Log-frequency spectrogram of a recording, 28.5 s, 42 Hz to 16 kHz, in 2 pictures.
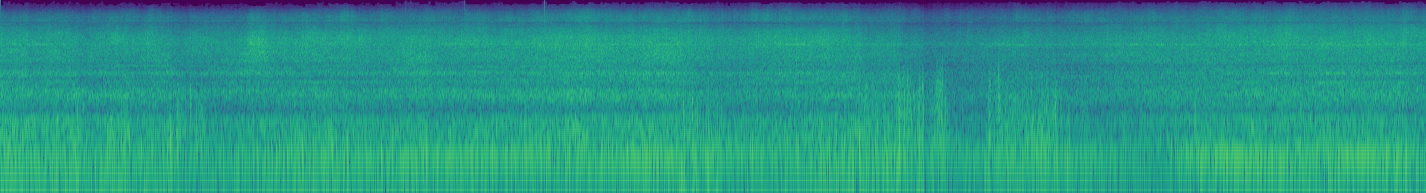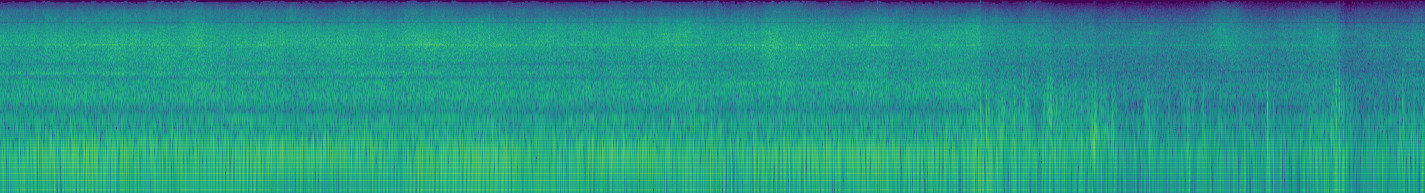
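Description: Union Pacific diesel locomotives pass close by with their engines running in a loud, steady, pulsing drone. About 25 seconds in, the engine sound drops away and the clicking of the double-stack container cars' wheels on the rail joins in.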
